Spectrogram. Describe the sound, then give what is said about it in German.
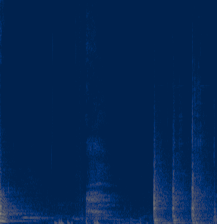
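Someone knocks on a door: a few soft, hesitant raps, a short pause, then three louder, sharper knocks in quick succession, with no talking. “Klopfen oder nicht klopfen?”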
